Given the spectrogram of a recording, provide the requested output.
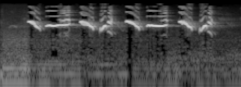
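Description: An oriental magpie-robin sings rich, whistled phrases with quick, slurred notes, repeated in similar bursts.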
